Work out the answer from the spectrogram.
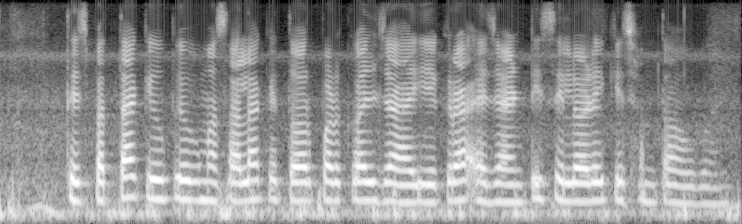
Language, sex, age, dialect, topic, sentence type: Magahi, female, 18-24, Western, agriculture, statement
